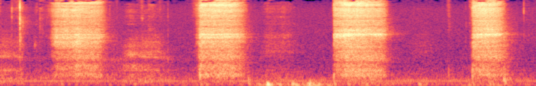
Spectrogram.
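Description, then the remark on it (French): Someone blows air into an inflatable toy in four strong, breathy puffs, evenly spaced, with quick softer intakes of breath between them and no talking. “Ouais, continue, ça gonfle.”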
